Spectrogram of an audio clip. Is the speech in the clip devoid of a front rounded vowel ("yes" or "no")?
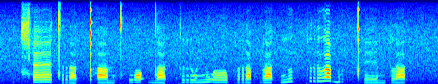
yes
